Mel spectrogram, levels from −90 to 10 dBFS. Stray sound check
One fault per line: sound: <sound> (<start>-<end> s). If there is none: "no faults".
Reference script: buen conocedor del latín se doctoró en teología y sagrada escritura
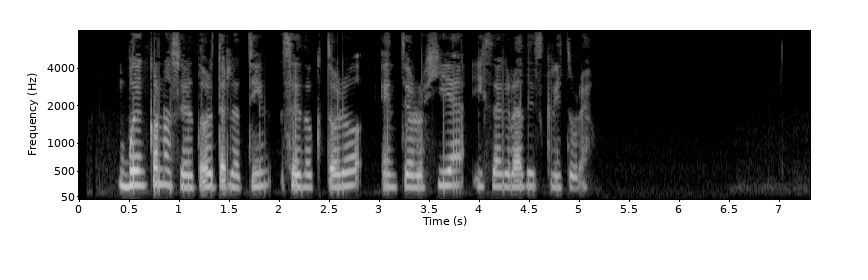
no faults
